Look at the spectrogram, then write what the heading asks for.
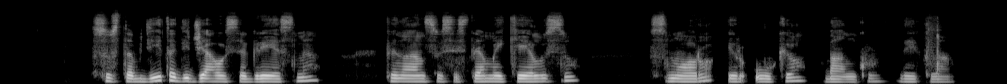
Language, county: Lithuanian, Vilnius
